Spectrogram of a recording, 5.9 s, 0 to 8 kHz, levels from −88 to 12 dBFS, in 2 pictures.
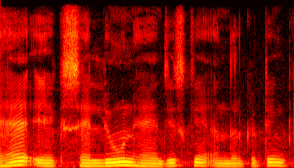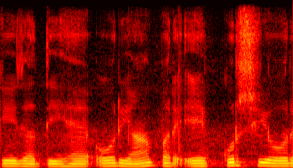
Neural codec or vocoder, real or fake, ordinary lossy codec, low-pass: none; real; none; none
